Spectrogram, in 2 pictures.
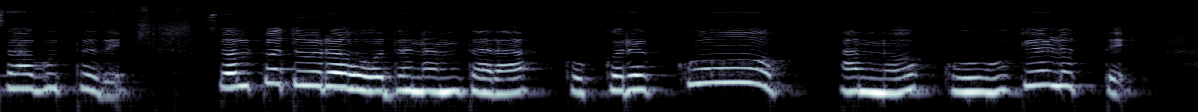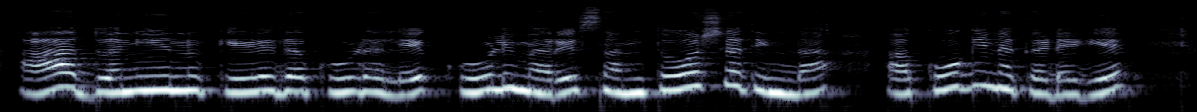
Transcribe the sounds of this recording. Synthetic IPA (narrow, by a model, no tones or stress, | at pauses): aːɡut̪ːɐd̪e̞sʋɐlpɐd̪uːɾɐɦɔːd̪ɐnɐnt̪ɐɾɐkɔkːɐɾekuː | ɐnːokuːɡuke̞ːɭut̪ːe̞ | aːd̪ʋɐnijɐnːuke̞ːɭid̪ɐkuːɽɐlekuːɭimɐɾisɐnt̪ɔːʃɐd̪ind̪ɐ | aːkuːɡinɐkɐɽeɡe̞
